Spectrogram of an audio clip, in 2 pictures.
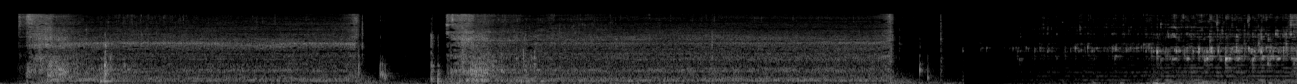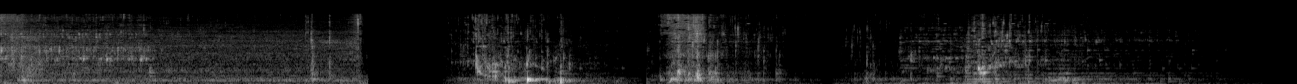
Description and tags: Toilet reservoir tank
Miked at 6" distance.
Mic suspended in open reservoir tank of toilet bowl, aimed at drain at base of tank.
spill, toilet, flush, water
